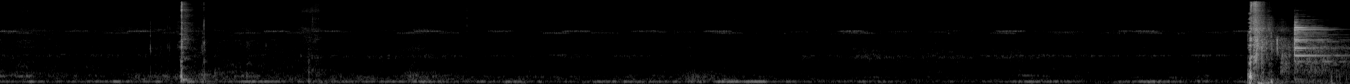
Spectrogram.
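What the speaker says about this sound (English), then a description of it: "I want to take off these sights here" Sights being removed from a Springfield Model 120a .22 rifle: a sharp metallic clink near the start and a brief clatter of handling at the end, both close by, over a steady chirping of insects.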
